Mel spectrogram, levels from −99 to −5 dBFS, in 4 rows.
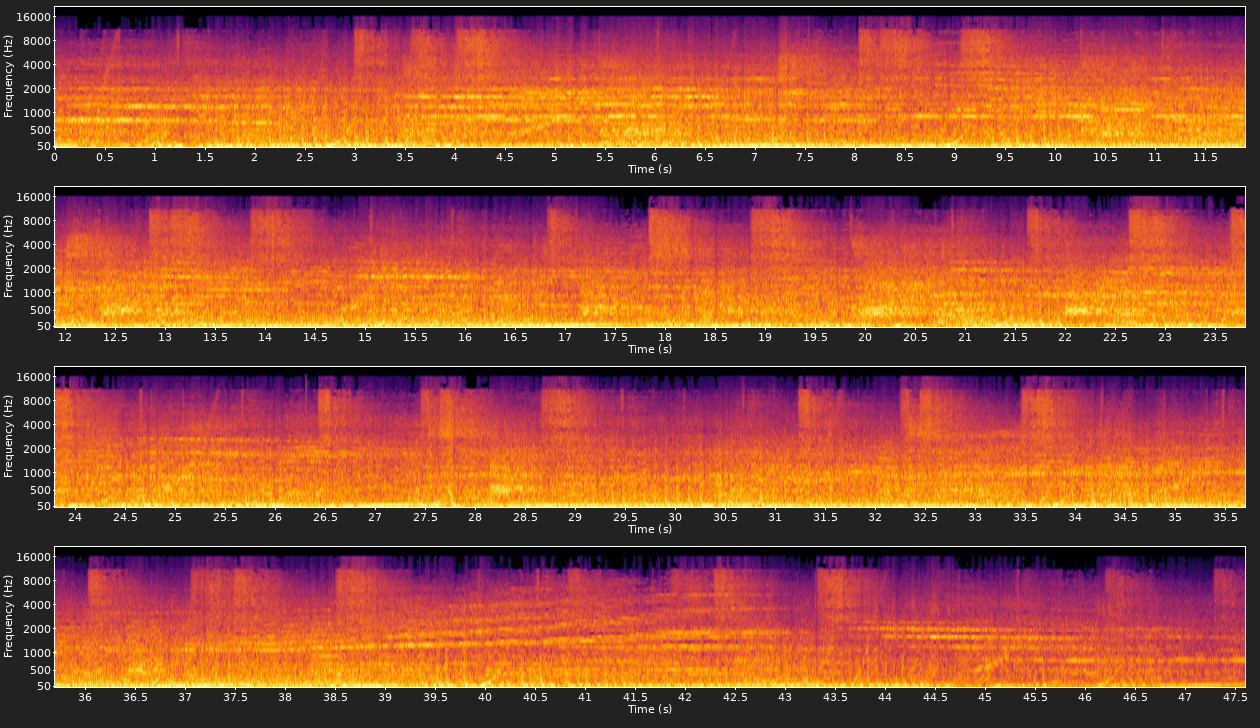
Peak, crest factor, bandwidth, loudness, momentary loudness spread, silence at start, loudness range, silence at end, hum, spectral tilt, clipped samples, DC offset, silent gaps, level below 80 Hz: -2 dBFS; 10 dB; 12.5 kHz; -14 LUFS; 4 LU; 0 s; 3 LU; 0 s; none; -5.5 dB/octave; under 0.1%; under 0.1%; none; -16 dBFS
